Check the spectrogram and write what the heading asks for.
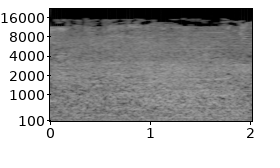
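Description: Street background noise: a steady low rumble with hiss and no clear single event.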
